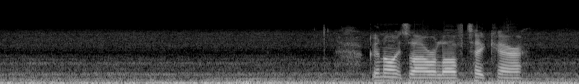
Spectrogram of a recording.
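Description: A bus engine drones steadily while driving on a highway.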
